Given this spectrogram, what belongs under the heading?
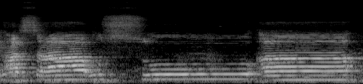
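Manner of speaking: असा उस्सू आ slowly, each long vowel stretched; correct pronunciation demo. Shown as a demonstration. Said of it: "इसका तलफ़ुज़ किस तरीके". (असा उस्सू आ को सही तलफ़ुज़ में खींचकर)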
